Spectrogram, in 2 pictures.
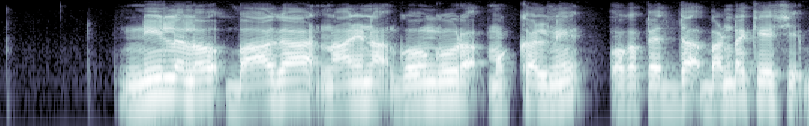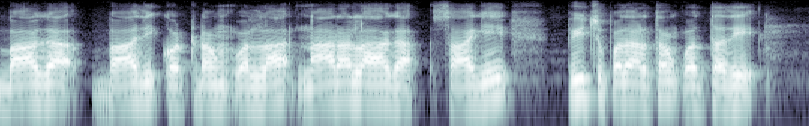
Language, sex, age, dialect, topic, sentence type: Telugu, male, 56-60, Central/Coastal, agriculture, statement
